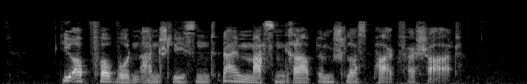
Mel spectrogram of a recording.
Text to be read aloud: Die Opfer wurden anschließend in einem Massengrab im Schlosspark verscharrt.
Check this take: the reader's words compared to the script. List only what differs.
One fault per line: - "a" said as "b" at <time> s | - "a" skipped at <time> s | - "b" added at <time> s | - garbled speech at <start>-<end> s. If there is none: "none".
- "in" skipped at 2.2 s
